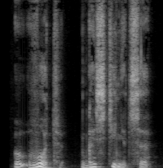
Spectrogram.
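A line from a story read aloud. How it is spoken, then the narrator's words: Timid. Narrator (Russian): сказал робко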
